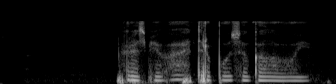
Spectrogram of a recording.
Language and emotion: Russian, neutral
